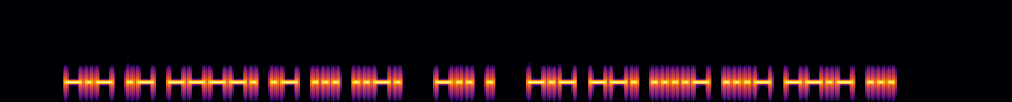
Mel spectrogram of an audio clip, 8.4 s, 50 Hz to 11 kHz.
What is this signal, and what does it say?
Morse code, heard as a keyed tone, about 28 wpm, 700 Hz. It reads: KA9ASF DE KG4VQS
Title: USA Callsign DE Callsign 28wpm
